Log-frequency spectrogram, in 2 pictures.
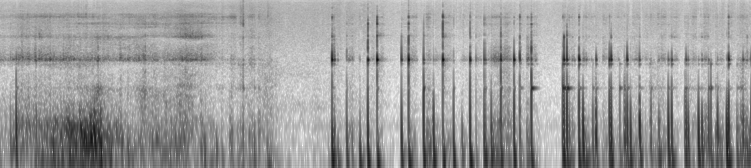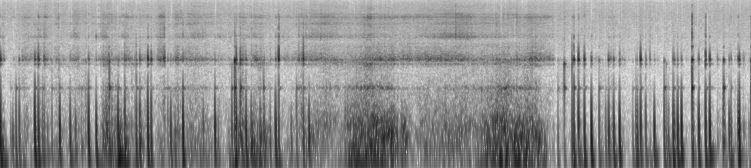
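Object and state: Wood slice.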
